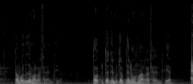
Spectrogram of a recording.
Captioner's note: speaking spanish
